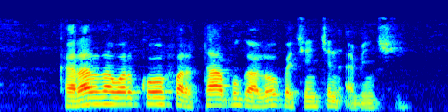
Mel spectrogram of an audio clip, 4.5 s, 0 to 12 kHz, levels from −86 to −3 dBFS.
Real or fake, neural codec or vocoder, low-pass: real; none; 7.2 kHz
